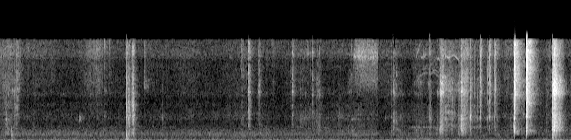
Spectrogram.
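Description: Light clicks and taps: a single click about a second in, then a quick run of sharper clicks near the end.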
